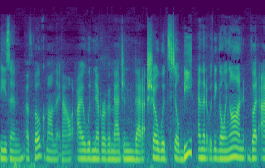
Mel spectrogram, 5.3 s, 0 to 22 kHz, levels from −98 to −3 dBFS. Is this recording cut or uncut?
cut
